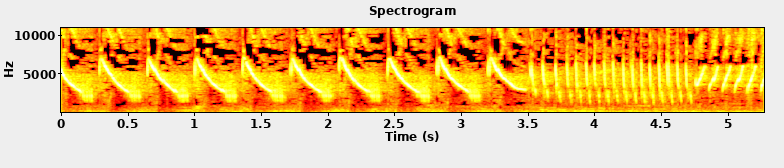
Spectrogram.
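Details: Canary giving seven loud, slow, sweeping whistles that slide downward, about two each second, then breaking into a rapid, high, buzzy trill.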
